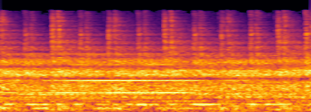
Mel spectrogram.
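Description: Chinese traditional orchestra playing, with rapid, evenly repeated strokes, about six or seven a second, over held notes.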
